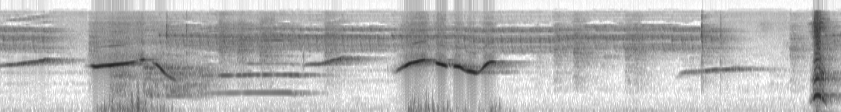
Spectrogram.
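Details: Caged white-rumped shama of the pastol type singing gereja tarung material: pure whistled notes, some rising then falling in slurred phrases, repeated several times with pauses, and a sharp knock at the end.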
